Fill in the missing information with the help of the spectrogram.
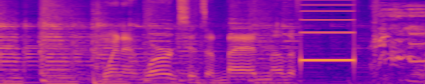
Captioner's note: slow instrumental music; beep; laughing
